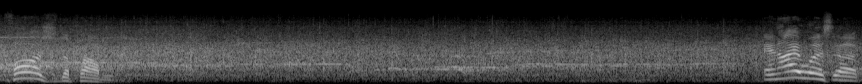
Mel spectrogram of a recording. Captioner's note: cheering and applause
